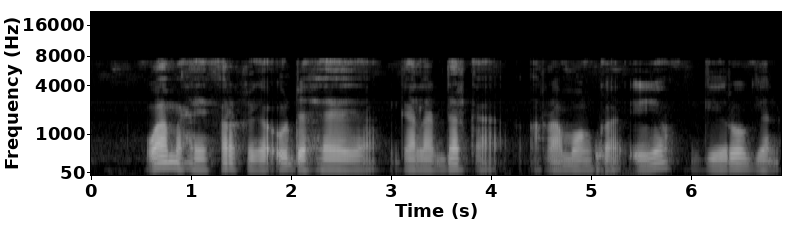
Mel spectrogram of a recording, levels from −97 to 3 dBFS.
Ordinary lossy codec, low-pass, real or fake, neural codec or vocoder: none; 7.2 kHz; real; none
